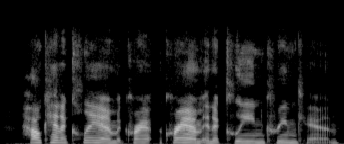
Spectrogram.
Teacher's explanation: those are all stop consonants so it's a lot of starting and stopping of the air flow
